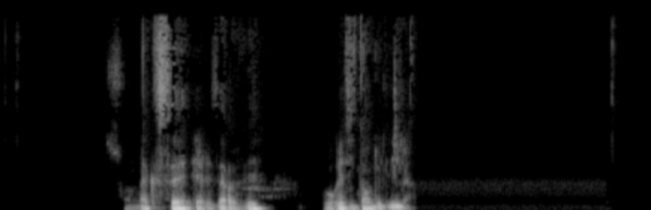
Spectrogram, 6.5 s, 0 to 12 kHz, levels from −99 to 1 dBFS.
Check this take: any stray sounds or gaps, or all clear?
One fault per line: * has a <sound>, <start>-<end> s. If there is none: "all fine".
all fine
